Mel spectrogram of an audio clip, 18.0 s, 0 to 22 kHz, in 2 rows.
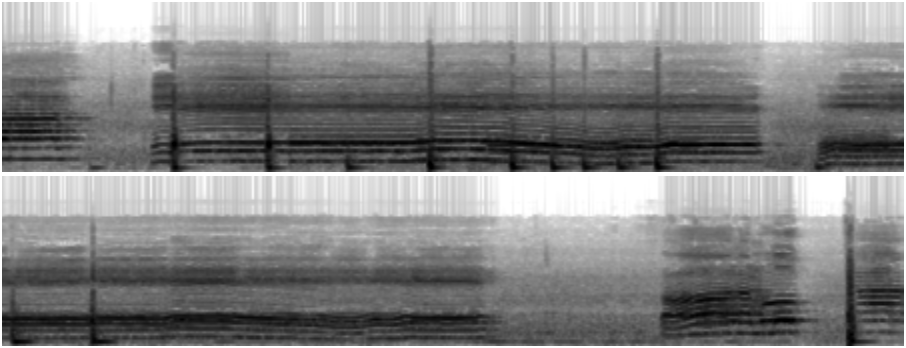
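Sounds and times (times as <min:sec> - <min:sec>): male chorus chanting: 0:00.0 - 0:14.1, 0:15.6 - 0:18.0
low drum beats: 0:01.7 - 0:02.0, 0:02.6 - 0:06.9, 0:09.0 - 0:10.3.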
